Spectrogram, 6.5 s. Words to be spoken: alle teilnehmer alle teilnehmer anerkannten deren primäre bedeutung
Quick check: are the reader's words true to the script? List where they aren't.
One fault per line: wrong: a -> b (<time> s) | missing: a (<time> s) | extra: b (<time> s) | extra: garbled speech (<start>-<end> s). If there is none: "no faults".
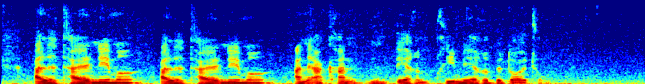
no faults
